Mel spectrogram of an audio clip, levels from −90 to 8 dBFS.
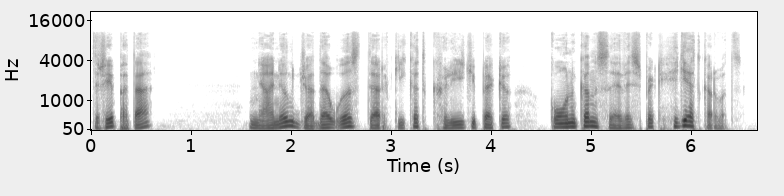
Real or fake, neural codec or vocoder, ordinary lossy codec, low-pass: fake; codec, 24 kHz, 0.9 kbps, WavTokenizer, medium speech release version 1; none; 10.8 kHz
